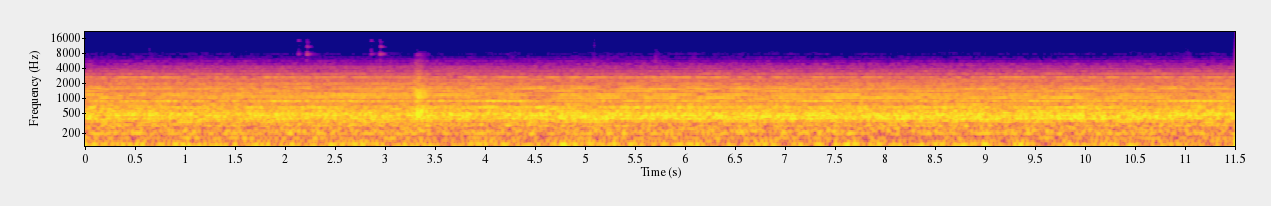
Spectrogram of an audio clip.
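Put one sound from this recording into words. A low aircraft engine drone throbs with a fast, steady pulse.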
